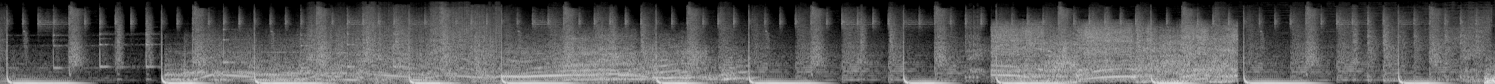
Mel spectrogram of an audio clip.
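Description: A car drifts on a cold track, its engine repeatedly revving hard and dropping off while long wavering tire squeals rise and fall across the run, loud and close with no talk.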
